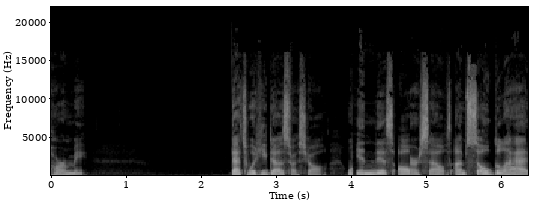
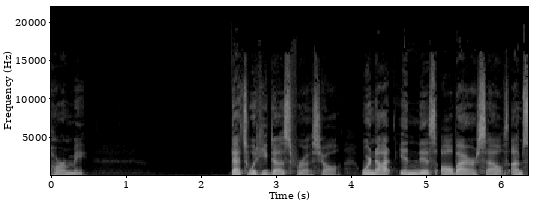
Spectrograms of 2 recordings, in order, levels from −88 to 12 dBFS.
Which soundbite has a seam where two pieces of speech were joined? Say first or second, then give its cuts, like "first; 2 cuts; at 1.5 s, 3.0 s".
first; 3 cuts; at 3.2 s, 4.0 s, 4.8 s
